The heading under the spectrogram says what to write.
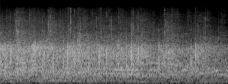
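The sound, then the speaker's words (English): A crowd applauds itself at a morning service, a dense, continuous wash of many hands clapping at an even loudness throughout, with no voices standing out above it. “Give yourselves a clap, that's great.”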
